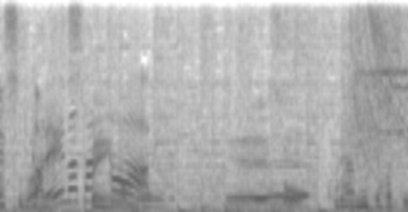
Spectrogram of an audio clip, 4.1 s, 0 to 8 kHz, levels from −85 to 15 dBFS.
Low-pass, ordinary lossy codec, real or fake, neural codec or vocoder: none; none; real; none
